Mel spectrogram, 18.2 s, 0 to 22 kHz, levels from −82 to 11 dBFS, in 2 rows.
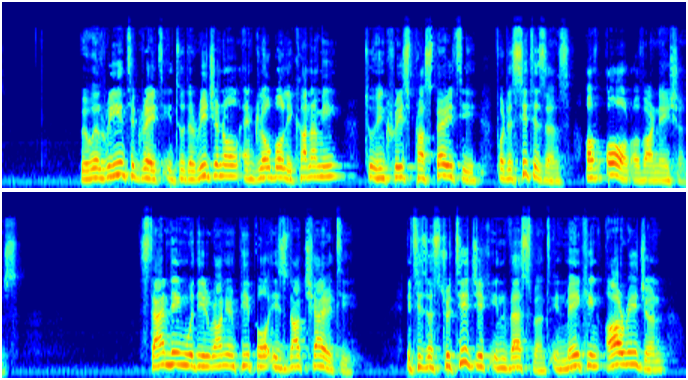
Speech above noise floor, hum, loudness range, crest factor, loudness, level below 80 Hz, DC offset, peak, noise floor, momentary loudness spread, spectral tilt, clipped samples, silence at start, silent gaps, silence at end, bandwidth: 42 dB; none; 3 LU; 18 dB; -18 LUFS; -60 dBFS; under 0.1%; 0 dBFS; -60 dBFS; 13 LU; -5.5 dB/octave; under 0.1%; 1.05 s; none; 0.3 s; 14 kHz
